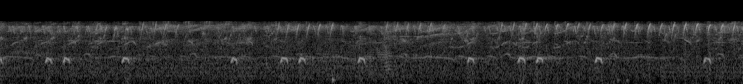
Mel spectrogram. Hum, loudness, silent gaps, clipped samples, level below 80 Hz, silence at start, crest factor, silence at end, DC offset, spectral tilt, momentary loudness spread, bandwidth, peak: none; -30 LUFS; none; under 0.1%; -70 dBFS; 0 s; 18 dB; 0 s; under 0.1%; 2.5 dB/octave; 5 LU; 8 kHz; -14 dBFS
